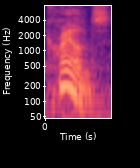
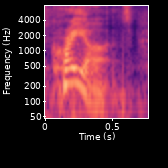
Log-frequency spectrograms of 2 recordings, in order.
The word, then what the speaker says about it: crayons: She made it a one-syllable word. Yeah, and I said, "That's not how you say it. That's not the word is crayons, like Crayola, crayons."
